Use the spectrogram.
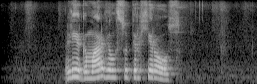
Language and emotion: Russian, neutral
